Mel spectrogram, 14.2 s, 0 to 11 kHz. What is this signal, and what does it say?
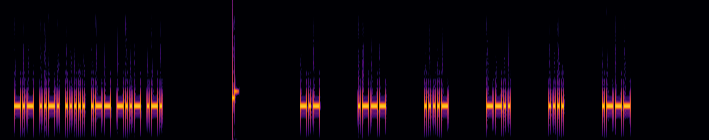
Morse code, heard as a keyed tone, about 28 wpm, spaced as for 14 wpm, 700 Hz. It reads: KF5WXR KJ4ZHJ
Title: USA Call Signs - 6 Characters - 6x Character Spacing - 28wpm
